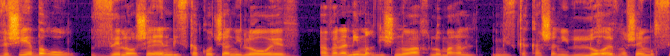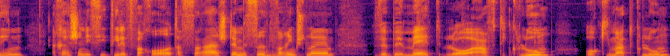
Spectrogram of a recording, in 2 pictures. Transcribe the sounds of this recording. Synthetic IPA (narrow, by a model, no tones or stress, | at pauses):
veʃejebaʁuʁzelo̞ʃeenmizkako̞tʃeanilo̞ːe̞v | ʔavalanimaʁɡiʃno̞aχlo̞maʁalmizkakaʃeanilo̞ːe̞vmaʃeemo̞sim | aχʁe̞jʃenisit̪ile̞faχo̞̰tasaʁaʃte̞mesʁed̪vaʁimʃelahe̞m | vebe̞ːme̞tlo̞a̰ha̰vt̪iklum | ʔo̞kimat̪klum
